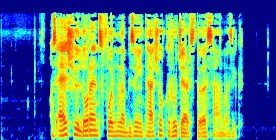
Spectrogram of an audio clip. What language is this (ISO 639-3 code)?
hun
